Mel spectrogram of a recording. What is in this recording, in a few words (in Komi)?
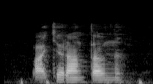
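"патерантавны", Komi, male; audio dict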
